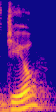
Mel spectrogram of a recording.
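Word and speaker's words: Gil: Jill who I didn't say last name is Jill can you spell it no g-e-o g-i-l-g-i-l Jill is Miss Jill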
